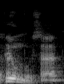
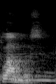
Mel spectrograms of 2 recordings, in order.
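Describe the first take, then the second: First: The word is pronounced with Russian sounds. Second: The word is pronounced with English sounds. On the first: "По-русски это" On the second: "по-английски это"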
